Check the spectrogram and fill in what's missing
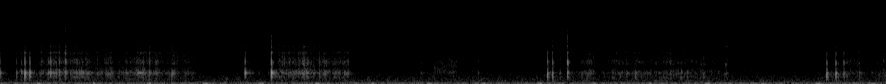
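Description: Fingernails scratch and tap the textured front cover of a red cloth-covered hardcover book held upright. The result is a quiet, dull, mid-pitched rasping scratch broken by soft, short taps that stand out here and there, with almost no bright or high content.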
